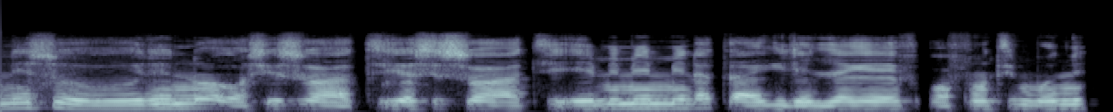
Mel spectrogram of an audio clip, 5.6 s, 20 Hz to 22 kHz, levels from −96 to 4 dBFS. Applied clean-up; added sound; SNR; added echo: none; none; none; none.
